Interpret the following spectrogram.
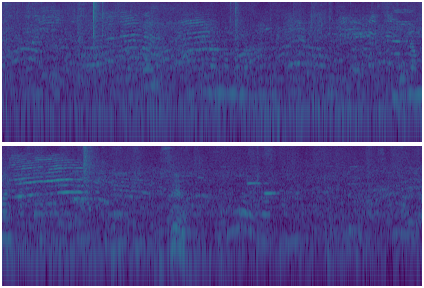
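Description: High-pitched children's voices calling and squealing over the chatter of a crowd of shoppers, loudest in two stretches about a second in and again around five to six seconds.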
